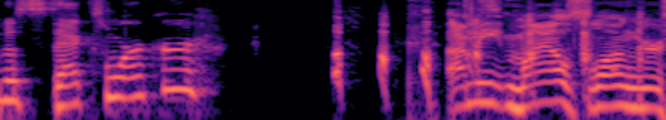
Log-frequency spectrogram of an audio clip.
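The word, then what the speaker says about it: Myles Lawnger: And it's spelled not how you would think it's spelled. It's MYLES and then space and then LAWNGER because he's got a 30 literacy. I love it. Longer. Miles Longer.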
